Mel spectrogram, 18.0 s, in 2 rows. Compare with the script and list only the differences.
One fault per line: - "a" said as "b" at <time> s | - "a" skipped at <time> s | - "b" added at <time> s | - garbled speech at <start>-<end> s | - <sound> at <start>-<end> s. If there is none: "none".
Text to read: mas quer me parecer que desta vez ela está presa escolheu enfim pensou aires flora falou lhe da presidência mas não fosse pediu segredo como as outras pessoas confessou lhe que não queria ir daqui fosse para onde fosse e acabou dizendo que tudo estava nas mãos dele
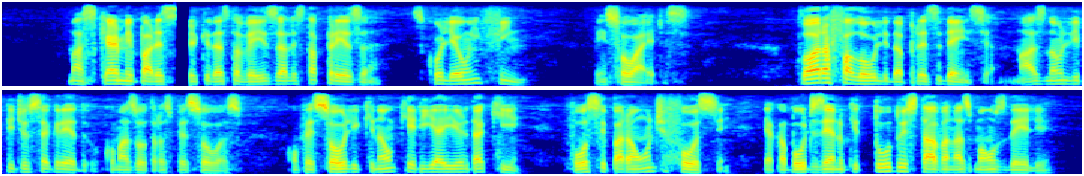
- dropout at 1.4-1.6 s
- "fosse" said as "lhe" at 8.8 s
